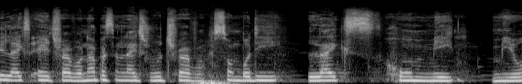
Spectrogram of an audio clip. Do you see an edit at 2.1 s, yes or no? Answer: yes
